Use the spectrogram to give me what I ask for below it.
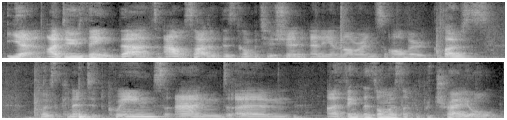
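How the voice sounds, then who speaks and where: A man's voice: lowish voice, a little slow, pushed and bright. A man co-hosting a casual review chat, agreeable and full of fillers. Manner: agreeable, many fillers and backchannels. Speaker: podcast co-host. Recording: echoey room, distant mic, faint music.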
